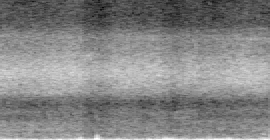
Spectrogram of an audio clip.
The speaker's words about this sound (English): Oh, it's a little windy out here today.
